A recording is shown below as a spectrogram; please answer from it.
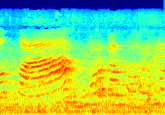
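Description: Children's voices: a loud, high-pitched child's call that wavers up and down about a third of a second in, followed by softer talking.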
